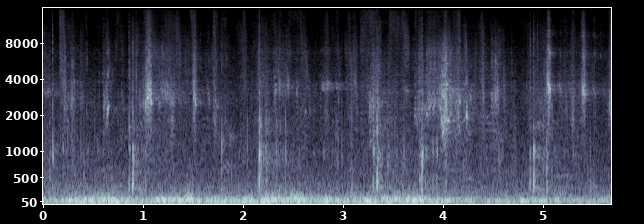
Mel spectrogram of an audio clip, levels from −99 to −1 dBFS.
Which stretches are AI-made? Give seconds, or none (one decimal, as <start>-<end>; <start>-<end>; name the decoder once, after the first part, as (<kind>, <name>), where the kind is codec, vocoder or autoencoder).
0.0-5.7 (vocoder, BigVGAN v2)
